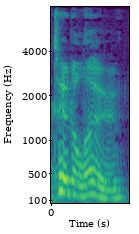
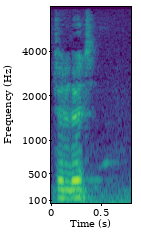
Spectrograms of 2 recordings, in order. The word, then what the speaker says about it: Tüdelüt: But you know, I was thinking that's pronounced Toodaloo. Yeah. It's not. Is it pronounced Is that how you Toodaloo? pronounce it? Tüdelüt, yeah. Tüdelüt. Like in German, you speak the T in the end in German.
